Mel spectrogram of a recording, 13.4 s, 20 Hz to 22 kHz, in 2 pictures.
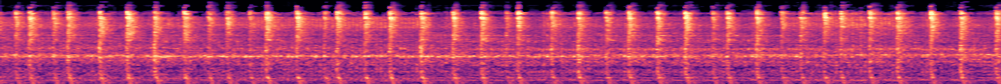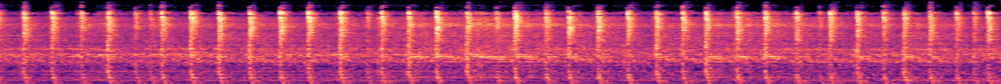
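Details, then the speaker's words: KTM 250 two-stroke enduro bike, started second kick on choke after sitting just over 6 weeks; crisp, evenly spaced pops at a steady idle, no misses or surging; running properly despite minor carb overflow spill. "started up second kick after 6 weeks, which is nice."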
